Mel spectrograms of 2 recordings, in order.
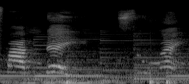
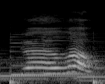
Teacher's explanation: Nah, jadi dalam kata yang mengandung diftong tersebut kita dapat merasakan perubahan warna bunyi A pada sungai, pandai, dan galau ke arah bunyi semi vokal Y dan W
